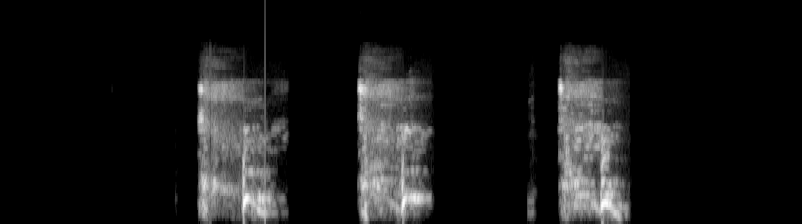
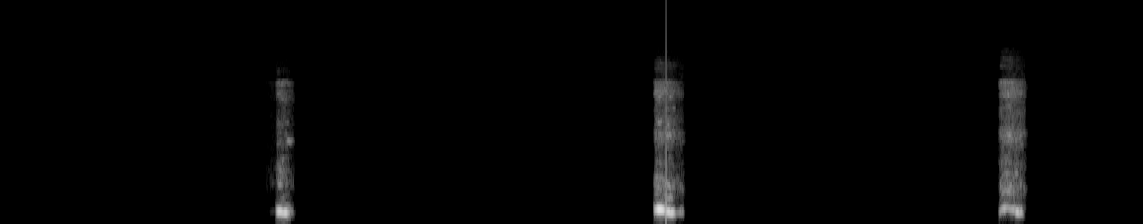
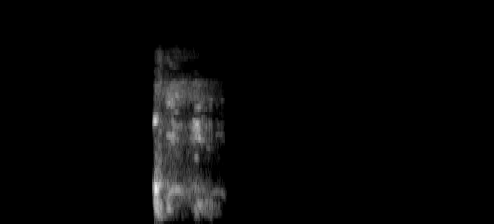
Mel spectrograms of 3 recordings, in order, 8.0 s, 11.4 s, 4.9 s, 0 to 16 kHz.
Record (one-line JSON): {"three_cough_length": "8.0 s", "three_cough_amplitude": 29050, "three_cough_signal_mean_std_ratio": 0.29, "exhalation_length": "11.4 s", "exhalation_amplitude": 6691, "exhalation_signal_mean_std_ratio": 0.15, "cough_length": "4.9 s", "cough_amplitude": 17620, "cough_signal_mean_std_ratio": 0.11, "survey_phase": "beta (2021-08-13 to 2022-03-07)", "age": "45-64", "gender": "Female", "wearing_mask": "No", "symptom_cough_any": true, "symptom_runny_or_blocked_nose": true, "symptom_fatigue": true, "symptom_headache": true, "symptom_change_to_sense_of_smell_or_taste": true, "smoker_status": "Never smoked", "respiratory_condition_asthma": false, "respiratory_condition_other": false, "recruitment_source": "Test and Trace", "submission_delay": "3 days", "covid_test_result": "Positive", "covid_test_method": "RT-qPCR", "covid_ct_value": 24.9, "covid_ct_gene": "N gene"}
